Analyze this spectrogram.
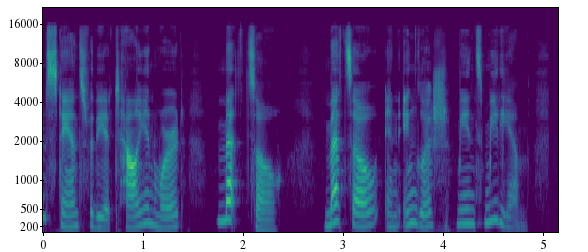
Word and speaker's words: mezzo: means medium soft please pay special attention to how we say the word mezzo in italian two z's together make a ts sounds like the word pizza we have mezzo here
